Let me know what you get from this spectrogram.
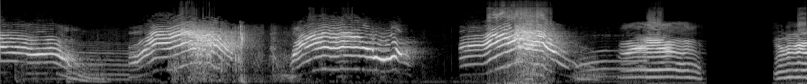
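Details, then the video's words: Angry cat letting out a run of high, strained yowls and meows, some sliding downward. Harsh, breathy bursts are mixed in, roughly one call every second and a half. Short silent gaps between. "Angry Cat Sound"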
